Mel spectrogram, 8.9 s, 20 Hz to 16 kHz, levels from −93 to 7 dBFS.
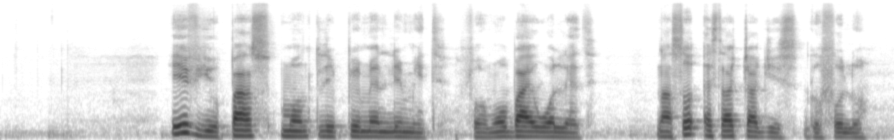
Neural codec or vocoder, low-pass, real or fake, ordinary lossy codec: autoencoder, 48 kHz, 128 numbers a frame, DAC-VAE, trained on Japanese speech; 14.4 kHz; fake; none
